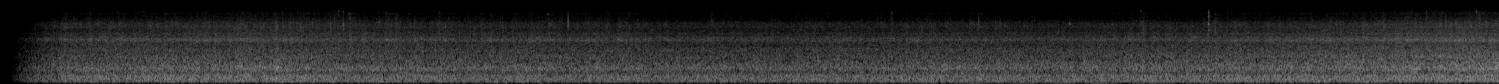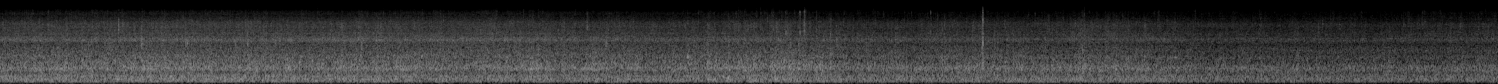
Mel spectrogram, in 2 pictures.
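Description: Steady rain, an even hiss that swells a little about halfway through, with a few faint ticks of drops.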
